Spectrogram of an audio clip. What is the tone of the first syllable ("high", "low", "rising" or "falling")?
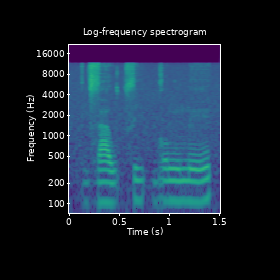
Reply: low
